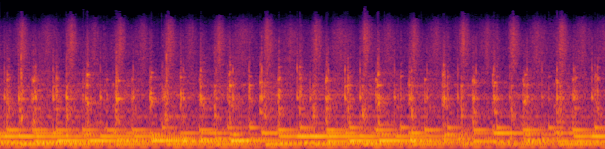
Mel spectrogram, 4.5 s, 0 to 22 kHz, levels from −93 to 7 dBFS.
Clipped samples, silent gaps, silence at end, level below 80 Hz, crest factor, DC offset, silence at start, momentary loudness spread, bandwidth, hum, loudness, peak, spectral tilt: under 0.1%; none; 0 s; -34 dBFS; 14 dB; under 0.1%; 0 s; 4 LU; 13.5 kHz; none; -15 LUFS; -2 dBFS; -6 dB/octave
